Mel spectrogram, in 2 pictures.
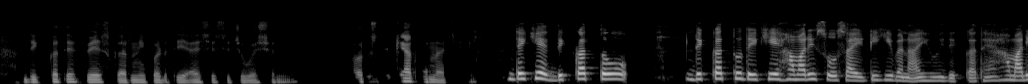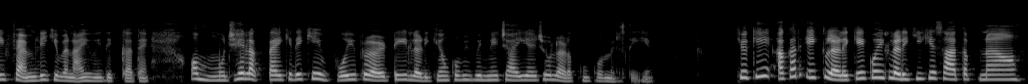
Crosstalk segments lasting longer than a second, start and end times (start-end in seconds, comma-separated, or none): none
